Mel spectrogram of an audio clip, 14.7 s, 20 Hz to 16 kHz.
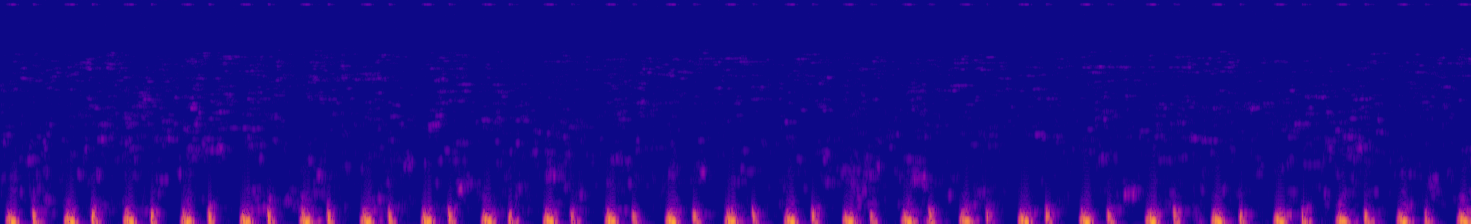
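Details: Own heartbeat recording, made around breath-hold and hyperventilation trials: steady, strong paired thumps at about 100 beats a minute; normal heart sounds at a brisk rate.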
